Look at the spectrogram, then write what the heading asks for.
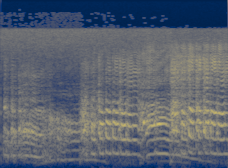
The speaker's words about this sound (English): Let me play it one more time. Yeah, that's a penguin.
